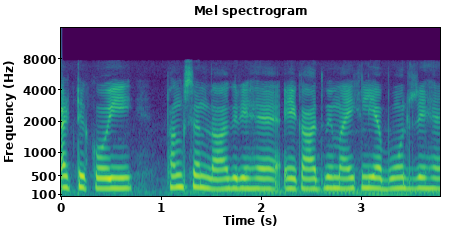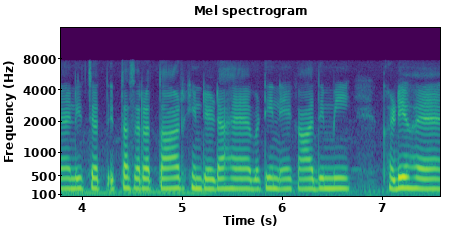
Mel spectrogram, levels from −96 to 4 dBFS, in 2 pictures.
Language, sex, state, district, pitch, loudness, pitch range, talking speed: Rajasthani, female, Rajasthan, Nagaur, 220 Hz, -15 LUFS, 215-230 Hz, 180 wpm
